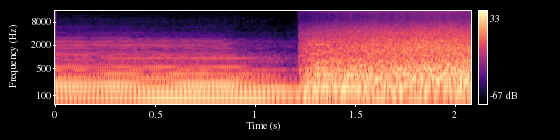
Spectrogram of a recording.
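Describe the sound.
A swirling water whirlpool sound effect from a fantasy audio drama: a sustained tonal drone cuts abruptly into loud, dense rushing water noise that churns steadily to the end.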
